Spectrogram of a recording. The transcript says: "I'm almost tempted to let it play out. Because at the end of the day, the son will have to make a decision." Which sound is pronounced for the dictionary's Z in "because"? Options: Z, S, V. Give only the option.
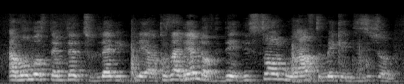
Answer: S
